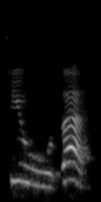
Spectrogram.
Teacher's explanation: Ciudad lleva la mayor fuerza de voz en dad, aunque no se tilda, pero considerada una palabra aguda.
